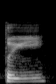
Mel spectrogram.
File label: short voyels arabic alphabet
